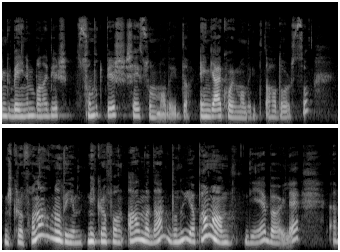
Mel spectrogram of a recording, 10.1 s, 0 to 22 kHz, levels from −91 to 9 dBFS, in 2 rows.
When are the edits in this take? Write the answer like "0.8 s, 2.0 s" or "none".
none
